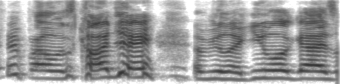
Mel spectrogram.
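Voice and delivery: high, loud, cracking up through the words; laughing while talking. Real, not acted. Comic imagining himself as [name], laughing while talking. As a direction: push the setup out through real laughter.

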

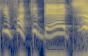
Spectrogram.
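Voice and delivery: high, slow curse through laughter; laughing imitation of road rage; mock angry driver. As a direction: curse like the driver behind, cracking up. Imagined angry driver, told while laughing.

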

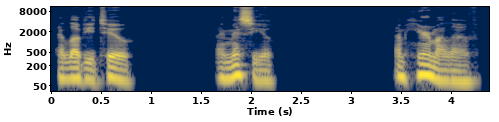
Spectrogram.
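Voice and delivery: soft, hushed loving voice; tender wife. A narrator's reading. His wife Melanie tells Bennett she loves him, softly. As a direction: murmur it like a longed-for wife.

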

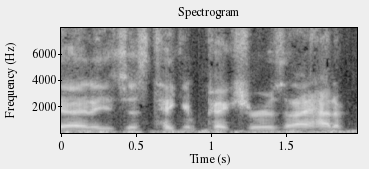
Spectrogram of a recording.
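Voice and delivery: ordinary talk, nothing marked

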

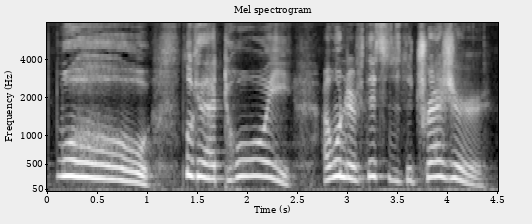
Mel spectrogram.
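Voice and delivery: Brady thrilled at finding a toy, excited; excited kid. Acted. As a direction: gush like a kid seeing a toy.

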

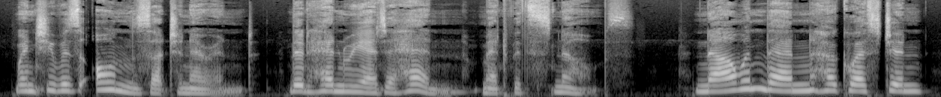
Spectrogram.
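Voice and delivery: ordinary delivery

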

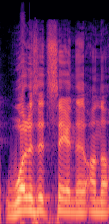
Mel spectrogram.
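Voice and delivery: ordinary talk, nothing marked

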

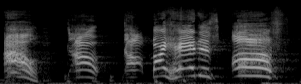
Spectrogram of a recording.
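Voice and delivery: loud, high cries of pain; pained yelling. Acted. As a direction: yell out as if hit hard. Head punched off in fight.

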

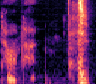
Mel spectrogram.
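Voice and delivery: slow unvoiced whisper. Real, not acted. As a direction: whisper it to yourself. Self-deprecating aside.

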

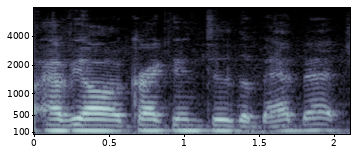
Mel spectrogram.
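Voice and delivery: ordinary talk, nothing marked

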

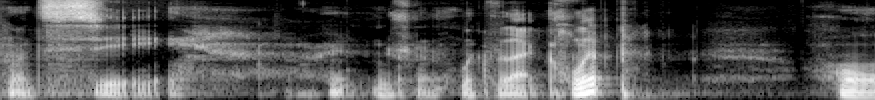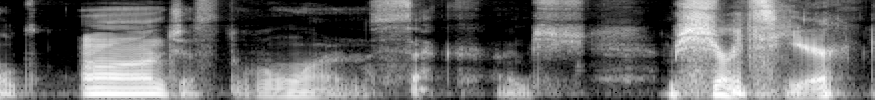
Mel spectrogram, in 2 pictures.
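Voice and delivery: low mumbled searching; muttering to self. Pretend. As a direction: mutter quietly while hunting. Pretends to search for clip.

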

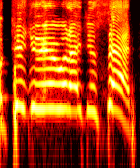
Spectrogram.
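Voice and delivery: high, loud parental challenge; demanding mother. Acted. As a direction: demand an answer from your children. Mother voiced demanding an answer.

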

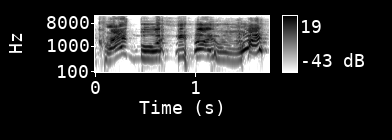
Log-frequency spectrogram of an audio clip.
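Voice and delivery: high, laughing in disbelief. Real, not acted. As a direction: repeat it like you can't believe it. Incredulous retelling, laughing.

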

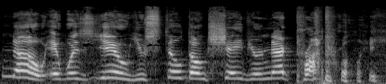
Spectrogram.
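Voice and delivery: high, insistent, breaking into laughter; mock accusation. Telling the owner he remembers him, amused mock accusation. Retold accusation, cracking himself up.

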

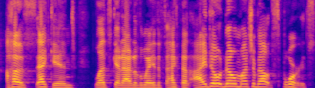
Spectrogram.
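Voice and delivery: usual speaking voice

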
